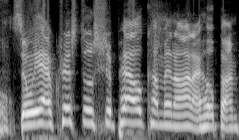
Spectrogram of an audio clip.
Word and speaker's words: Chappell: That's how I would pronounce it. Chapperel.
